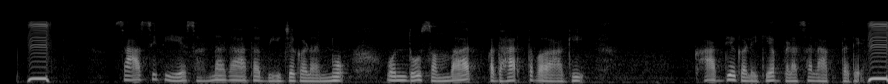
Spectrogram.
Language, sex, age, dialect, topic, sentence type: Kannada, female, 46-50, Mysore Kannada, agriculture, statement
